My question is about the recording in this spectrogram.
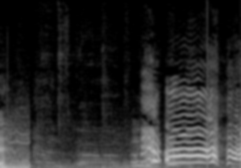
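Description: A gull calling about one and a half seconds in: a single loud, high, wavering call lasting under a second, with a shorter bent note right after it.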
